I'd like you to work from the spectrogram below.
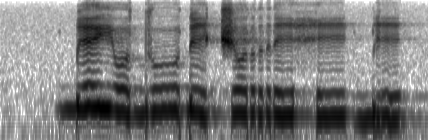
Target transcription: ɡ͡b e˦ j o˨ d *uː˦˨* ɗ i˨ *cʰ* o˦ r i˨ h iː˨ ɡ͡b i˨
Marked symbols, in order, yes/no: no, no

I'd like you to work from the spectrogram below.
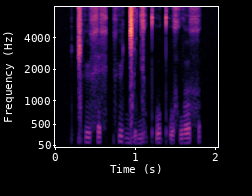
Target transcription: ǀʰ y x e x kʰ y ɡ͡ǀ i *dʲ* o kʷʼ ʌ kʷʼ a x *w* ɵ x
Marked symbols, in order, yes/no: yes, yes

